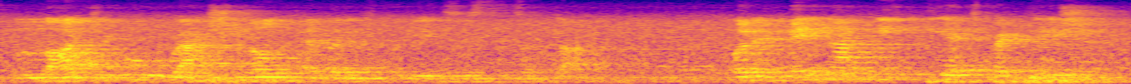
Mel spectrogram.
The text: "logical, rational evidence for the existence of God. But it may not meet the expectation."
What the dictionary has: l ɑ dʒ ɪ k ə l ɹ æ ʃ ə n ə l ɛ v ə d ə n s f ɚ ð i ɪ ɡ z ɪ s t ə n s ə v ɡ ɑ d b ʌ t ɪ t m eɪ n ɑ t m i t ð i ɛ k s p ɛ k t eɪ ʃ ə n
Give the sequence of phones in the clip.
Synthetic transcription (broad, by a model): l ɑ dʒ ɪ k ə l ɹ æ ʃ ə n ə l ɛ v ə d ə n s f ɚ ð i ɪ ɡ z ɪ s t ə n s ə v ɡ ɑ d b ʌ t ɪ t m eɪ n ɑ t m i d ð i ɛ k s p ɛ k t eɪ ʃ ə n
